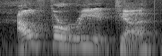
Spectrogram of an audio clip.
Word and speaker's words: Alpharetta: Is Alpharetta, Georgia. – Alpharetta, Georgia.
